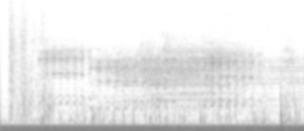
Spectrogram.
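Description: Sheep bleating on a Minecraft sheep farm: repeated close, wavering bleats over a constant low electronic hum, no voices.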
